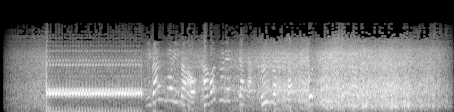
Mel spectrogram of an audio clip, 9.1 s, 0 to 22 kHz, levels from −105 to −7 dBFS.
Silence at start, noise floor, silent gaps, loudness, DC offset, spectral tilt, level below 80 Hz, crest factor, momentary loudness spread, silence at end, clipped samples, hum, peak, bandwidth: 0.35 s; -37 dBFS; none; -13 LUFS; under 0.1%; -5 dB/octave; -42 dBFS; 12 dB; 8 LU; 0.05 s; under 0.1%; none; -2 dBFS; 7.4 kHz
